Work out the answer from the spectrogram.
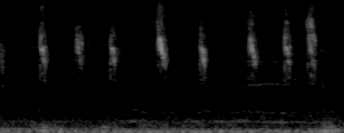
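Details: Parent sparrows feeding fledglings just out of the nest; eight high, sharp chirps at roughly half-second intervals, steady and insistent, with faint hum beneath.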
